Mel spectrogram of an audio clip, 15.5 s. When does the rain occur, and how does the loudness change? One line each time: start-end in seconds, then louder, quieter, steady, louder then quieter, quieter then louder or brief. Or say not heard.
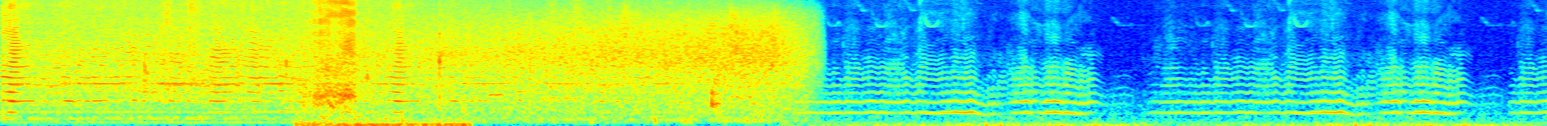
0.0-8.2 louder.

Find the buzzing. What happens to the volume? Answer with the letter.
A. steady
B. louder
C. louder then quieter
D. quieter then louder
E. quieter
E.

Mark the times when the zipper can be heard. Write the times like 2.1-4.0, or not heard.
2.9-4.7.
